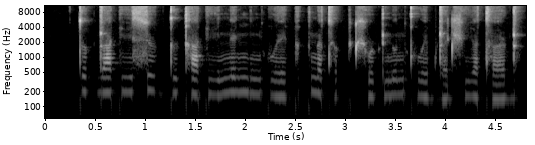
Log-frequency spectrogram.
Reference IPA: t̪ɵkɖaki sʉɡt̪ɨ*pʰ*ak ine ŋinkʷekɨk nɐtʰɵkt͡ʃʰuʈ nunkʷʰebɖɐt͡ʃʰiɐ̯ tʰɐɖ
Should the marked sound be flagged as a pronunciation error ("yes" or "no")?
yes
